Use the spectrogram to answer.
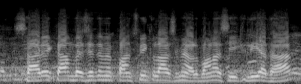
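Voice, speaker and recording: Amid crowd noise and audible room echo, a man speaks high in pitch. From Haryana, India. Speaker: farmer. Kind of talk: interview. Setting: outdoors at a farmers' fair.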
